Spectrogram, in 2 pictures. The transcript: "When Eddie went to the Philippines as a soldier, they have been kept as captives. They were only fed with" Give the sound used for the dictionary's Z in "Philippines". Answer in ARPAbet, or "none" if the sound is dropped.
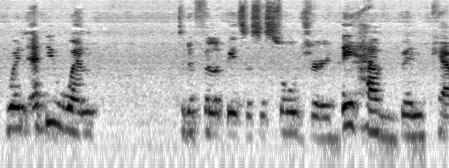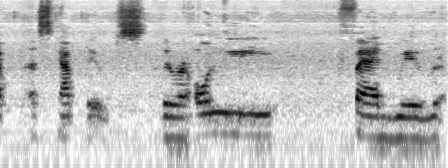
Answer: S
